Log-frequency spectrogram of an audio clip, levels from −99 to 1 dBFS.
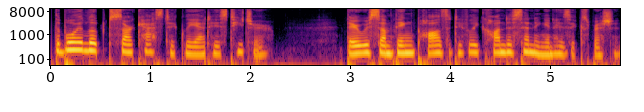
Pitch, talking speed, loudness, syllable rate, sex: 185 Hz, 160 wpm, -20 LUFS, 6.7 syllables/s, female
